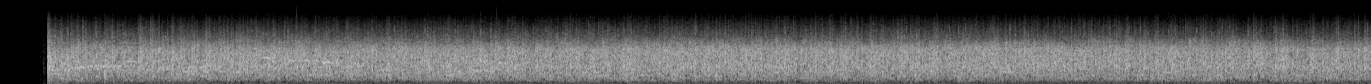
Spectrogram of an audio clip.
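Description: Audience applause, steady and dense, starting suddenly about half a second in.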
